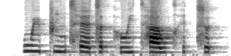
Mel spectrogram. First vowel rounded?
yes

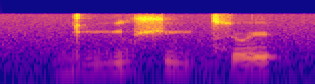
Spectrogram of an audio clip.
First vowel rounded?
no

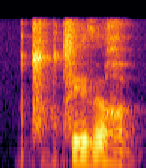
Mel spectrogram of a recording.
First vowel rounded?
yes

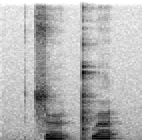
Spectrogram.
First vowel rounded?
yes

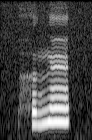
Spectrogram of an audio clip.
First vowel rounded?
no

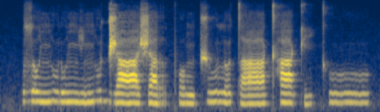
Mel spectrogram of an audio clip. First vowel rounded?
yes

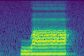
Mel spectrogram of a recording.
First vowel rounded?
no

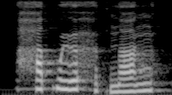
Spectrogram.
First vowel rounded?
no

